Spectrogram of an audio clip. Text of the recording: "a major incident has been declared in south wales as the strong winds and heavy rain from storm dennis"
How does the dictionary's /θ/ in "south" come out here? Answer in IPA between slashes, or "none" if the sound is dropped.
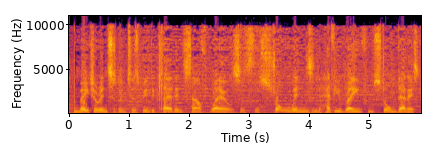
/θ/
